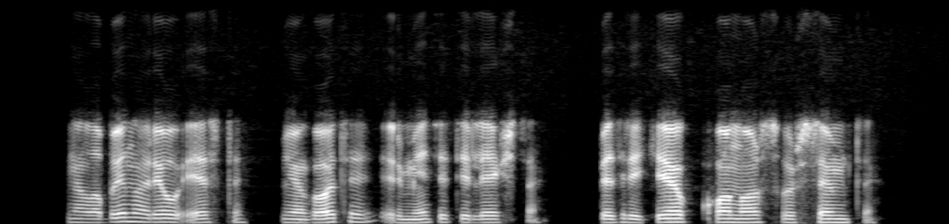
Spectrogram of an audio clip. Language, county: Lithuanian, Šiauliai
